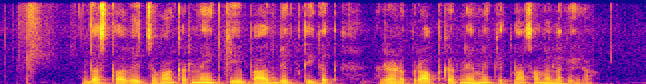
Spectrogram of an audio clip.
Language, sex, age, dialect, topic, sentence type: Hindi, male, 31-35, Marwari Dhudhari, banking, question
